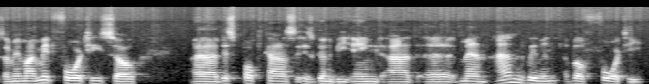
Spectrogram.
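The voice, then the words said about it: Non-native English accent. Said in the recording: “as you can hear in my accent, I'm not a native English speaker”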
